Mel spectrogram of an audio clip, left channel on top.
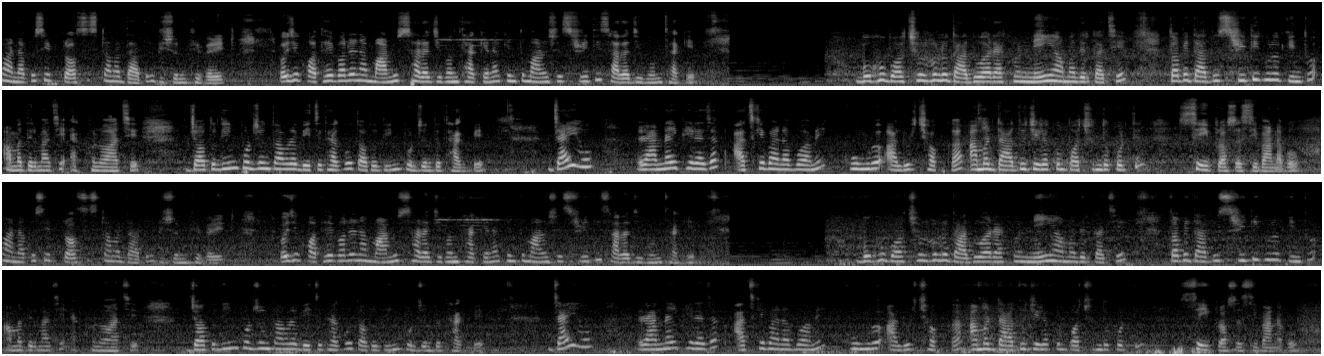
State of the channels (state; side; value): quieter; right; 5.0 dB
